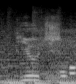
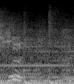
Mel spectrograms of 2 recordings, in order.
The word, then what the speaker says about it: Hughes: Oh, Patrick, the winner of the race, his surname, you don't pronounce the G or the H? Huge. Yeah, It's Hughes. It's huge. Hughes. Hughes? Hughes.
